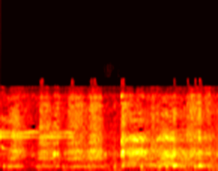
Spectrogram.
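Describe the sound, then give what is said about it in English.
A large crowd at a Jaguars homecoming football game roars and cheers in a steady, dense wash of voices, with a brief surge of shouting midway and a continuous loud rumble throughout. “Nice crowd on hand here for homecoming for the Jaguars.”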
